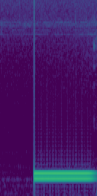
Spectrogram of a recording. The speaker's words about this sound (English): That call is probably dropped out.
